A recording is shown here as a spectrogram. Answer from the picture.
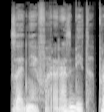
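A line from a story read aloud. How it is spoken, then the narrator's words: Muttered. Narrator (Russian): пробормотал он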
